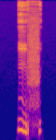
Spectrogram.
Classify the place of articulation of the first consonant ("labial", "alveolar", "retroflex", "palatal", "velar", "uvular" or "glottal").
labial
